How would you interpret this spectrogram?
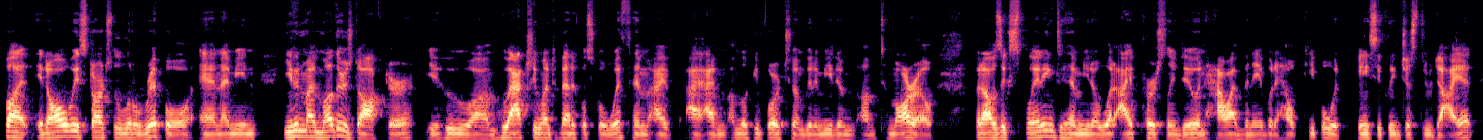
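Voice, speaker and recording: A man in his thirties talking earnestly on a casual panel chat, acting out the voices of people he quotes. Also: lowish voice. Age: 30s. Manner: earnest, quick and animated, acts out quoted voices. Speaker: podcast guest.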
